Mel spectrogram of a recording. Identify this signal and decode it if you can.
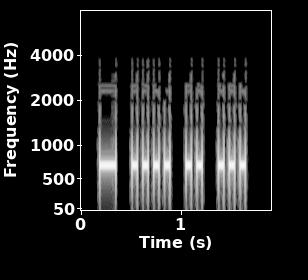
Morse code, heard as a keyed tone, about 22 wpm, 700 Hz. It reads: THIS
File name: Book One / 13-Chapter 13 - 22 WPM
